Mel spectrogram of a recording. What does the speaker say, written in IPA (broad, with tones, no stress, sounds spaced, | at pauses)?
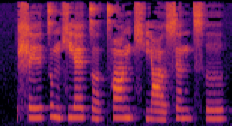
ʂ e˧˥ ɪ̯ t̪ ʊ˥˩ ŋ ɕ j ɛ˥ t̪ ɤ˨˩ t̪ʰ ɑ˥ ŋ t͡ɕʰ j ɑ˨˩ ʊ̯ s ə˥ n t͡sʰ ɹ̩˥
